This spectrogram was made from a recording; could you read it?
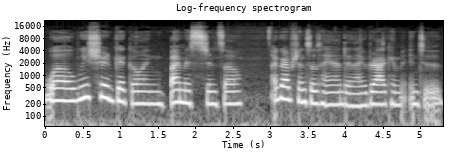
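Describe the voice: Reading aloud in a plain way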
